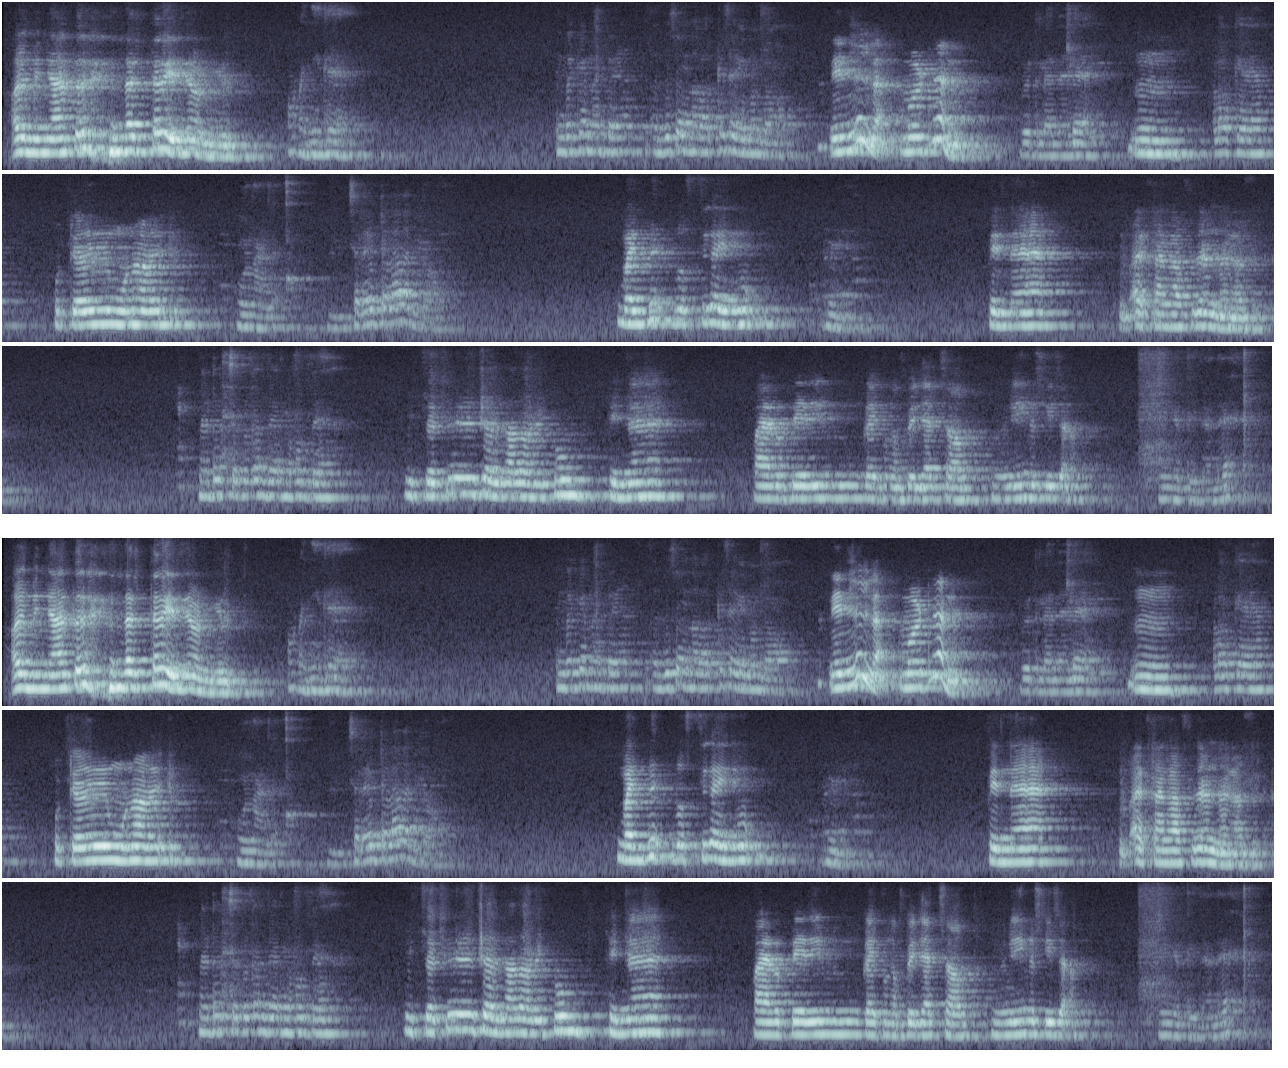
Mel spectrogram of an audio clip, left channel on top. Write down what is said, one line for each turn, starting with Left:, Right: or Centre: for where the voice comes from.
Right: മിഞ്ഞാത്തെ ഇന്നല്ത്തെ വെയിലിനാ ഒണങ്ങിയത്.
Centre: തൊടങ്ങീലേ ന്തക്കെയ ന്ന്ട്ട് ന്ത് ചെയ്യണ് വർക്ക് ചെയ്യണൊണ്ടോ
Right: ഇല്ലില്ല വീട്ടിലന്നെ
Centre: വീട്ടിലന്നെ ല്ലേ
Right: ഉം
Centre: ക്കേ
Right: കുട്ട്യള് മൂന്നാള്
Centre: മൂന്നാള് ഉം ചെറിയ കുട്ട്യളാ വല്തോ
Right: വല്ത് പ്ലസ്ട് കയിഞു
Centre: ഉം
Right: പിന്നെ എട്ടാം ക്ലാസ്സ് രണ്ടാം ക്ളാസ്
Centre: ട്ട് ഉച്ചയ്ക്കത്ത്കകെന്തായ്ര്ന്ന് ഫുഡ്
Right: ഉച്ചക്ക് തേങാകറിയും പിന്നെ പയറുപ്പേരിയും കയ്പങ്ങാപ്പേരി അച്ചാറും മീൻ കിട്ടീല്ല
Centre: മീൻ കിട്ടീലാല്ലേ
